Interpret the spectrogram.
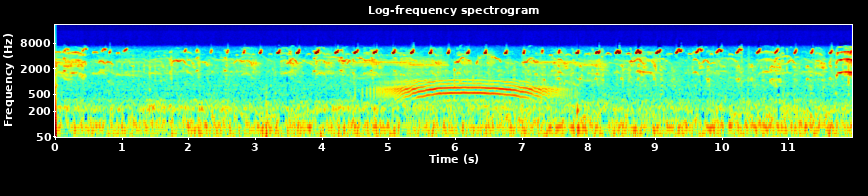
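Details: Common guillemot chicks at a breeding colony, being fed, 28 June 2020, live camera recording. A fast, regular stream of sharp high peeps runs under hoarse colony chatter, and a smooth swooping tone rises and falls midway.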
